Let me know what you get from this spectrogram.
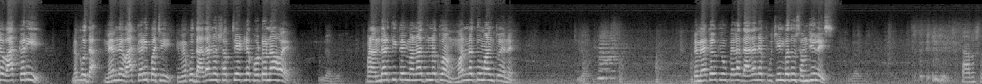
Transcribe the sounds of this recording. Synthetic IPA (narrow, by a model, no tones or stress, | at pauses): eʋat̪kəɾi | mẽkũd̪amɛ̃mneʋat̪kəɾipət͡ʃʰikemẽkũd̪ad̪anoʃəp̚t͡ʃʰeːʈlekʰoʈonaɦoj | pəɳənd̪əɾt̪ʰikəimənat̪ũnət̪ũamːənːət̪ũmant̪ũene | emə̃kəjũkeɦũpɛlad̪ad̪aneput͡ʃʰinbəd̪ʱũsəmd͡ʒiləiʃ | saɾu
